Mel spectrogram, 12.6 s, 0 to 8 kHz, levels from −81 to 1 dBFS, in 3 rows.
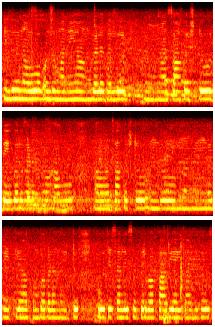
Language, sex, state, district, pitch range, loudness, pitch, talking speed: Kannada, female, Karnataka, Raichur, 225-230 Hz, -15 LUFS, 225 Hz, 85 wpm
